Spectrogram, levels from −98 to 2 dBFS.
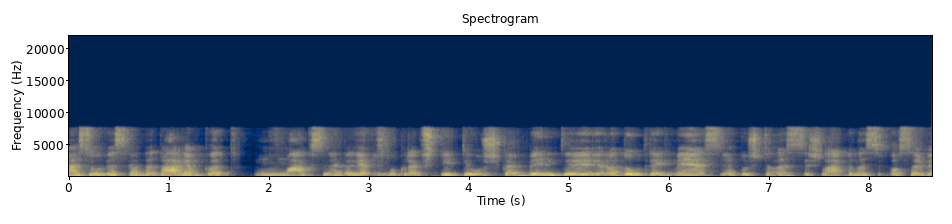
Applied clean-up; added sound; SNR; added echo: neural mask model DeepFilterNet 3.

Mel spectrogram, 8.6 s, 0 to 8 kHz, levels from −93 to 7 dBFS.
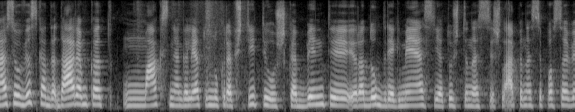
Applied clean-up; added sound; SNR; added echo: none; none; none; none.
